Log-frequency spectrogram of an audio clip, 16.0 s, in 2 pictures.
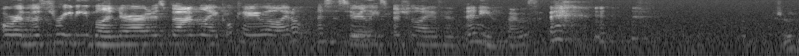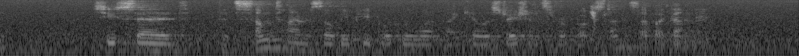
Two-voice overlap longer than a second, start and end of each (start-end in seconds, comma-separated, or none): none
